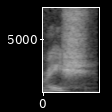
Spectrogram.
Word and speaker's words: Ra's: Um, without Denny, we wouldn't have Ra's al Ghul or Ra's al Ghul, however you pronounce it. I think Danny Denny pronounced it Raish, so I'll, I'll pronounce it Raish.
